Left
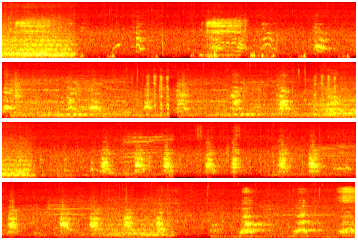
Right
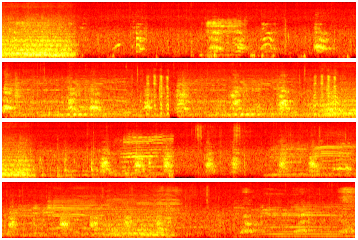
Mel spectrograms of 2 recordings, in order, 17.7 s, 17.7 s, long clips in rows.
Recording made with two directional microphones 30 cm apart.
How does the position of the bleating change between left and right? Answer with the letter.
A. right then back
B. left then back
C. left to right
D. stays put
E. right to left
C.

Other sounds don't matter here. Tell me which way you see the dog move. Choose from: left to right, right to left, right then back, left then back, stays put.
right to left.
